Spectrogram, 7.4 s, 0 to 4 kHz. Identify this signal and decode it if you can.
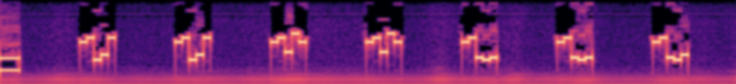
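Five-tone selective call (ZVEI), heard as quick runs of five tones, tones of about 70 ms. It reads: 89249 89249 89508 89508 89323 89323 89324
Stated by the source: ZVEI five-tone call received by SDR, from feuerwehr-orlamuende.org fire brigade audio archive.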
